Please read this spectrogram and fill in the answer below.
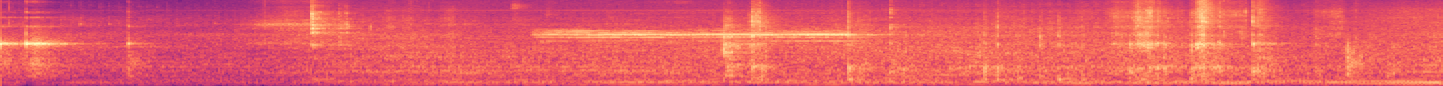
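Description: A metal spoon clinks against a glass pickle jar, then a few scattered knocks of the jar, its plastic lid and an enamel pot on a stone counter. Under them runs a low hum that grows steadily louder through the second half.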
